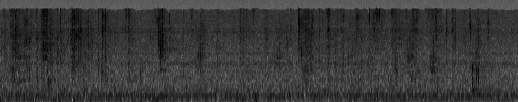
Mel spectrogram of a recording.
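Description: A person quietly chewing a mouthful of poke salad with spring-mix greens, with many small, crisp mouth clicks over a faint steady hum.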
